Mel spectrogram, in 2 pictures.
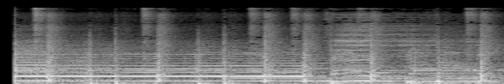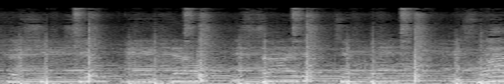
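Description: Live rock band: electric guitar, bass and drum kit playing to a steady beat. A long note is held for about the first three seconds, then a man's singing comes in over the band.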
